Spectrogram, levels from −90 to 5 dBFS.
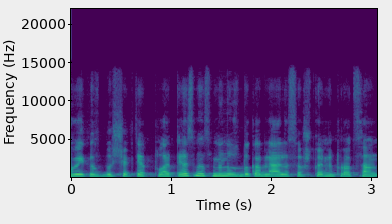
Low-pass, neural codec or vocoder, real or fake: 14.4 kHz; codec, 44.1 kHz, 2.6 kbps, SNAC; fake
